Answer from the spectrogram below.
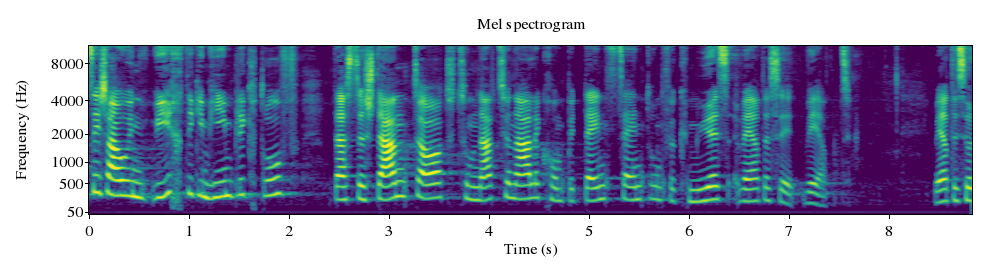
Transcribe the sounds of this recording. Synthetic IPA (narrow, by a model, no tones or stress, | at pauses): sɪʃaʊnvɪχtɪɡɪmɦiːnblɪkʰd̥ʁuf | d̥asd̥əʃtandɔɐtt͡sʊmnat͡sjɔnaːləkʰɔmpetɛnt͡st͡sɛntʁ̥ʊmfyːɐɡmyəsɛdət | vɛɐdəsɔ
